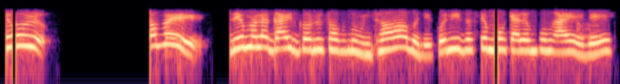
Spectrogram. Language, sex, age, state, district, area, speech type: Nepali, female, 18-30, West Bengal, Kalimpong, rural, conversation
